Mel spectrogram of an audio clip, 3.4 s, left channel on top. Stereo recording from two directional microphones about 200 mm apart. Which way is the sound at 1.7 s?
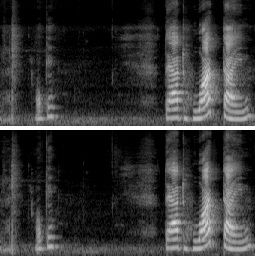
5° right (ahead or behind).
